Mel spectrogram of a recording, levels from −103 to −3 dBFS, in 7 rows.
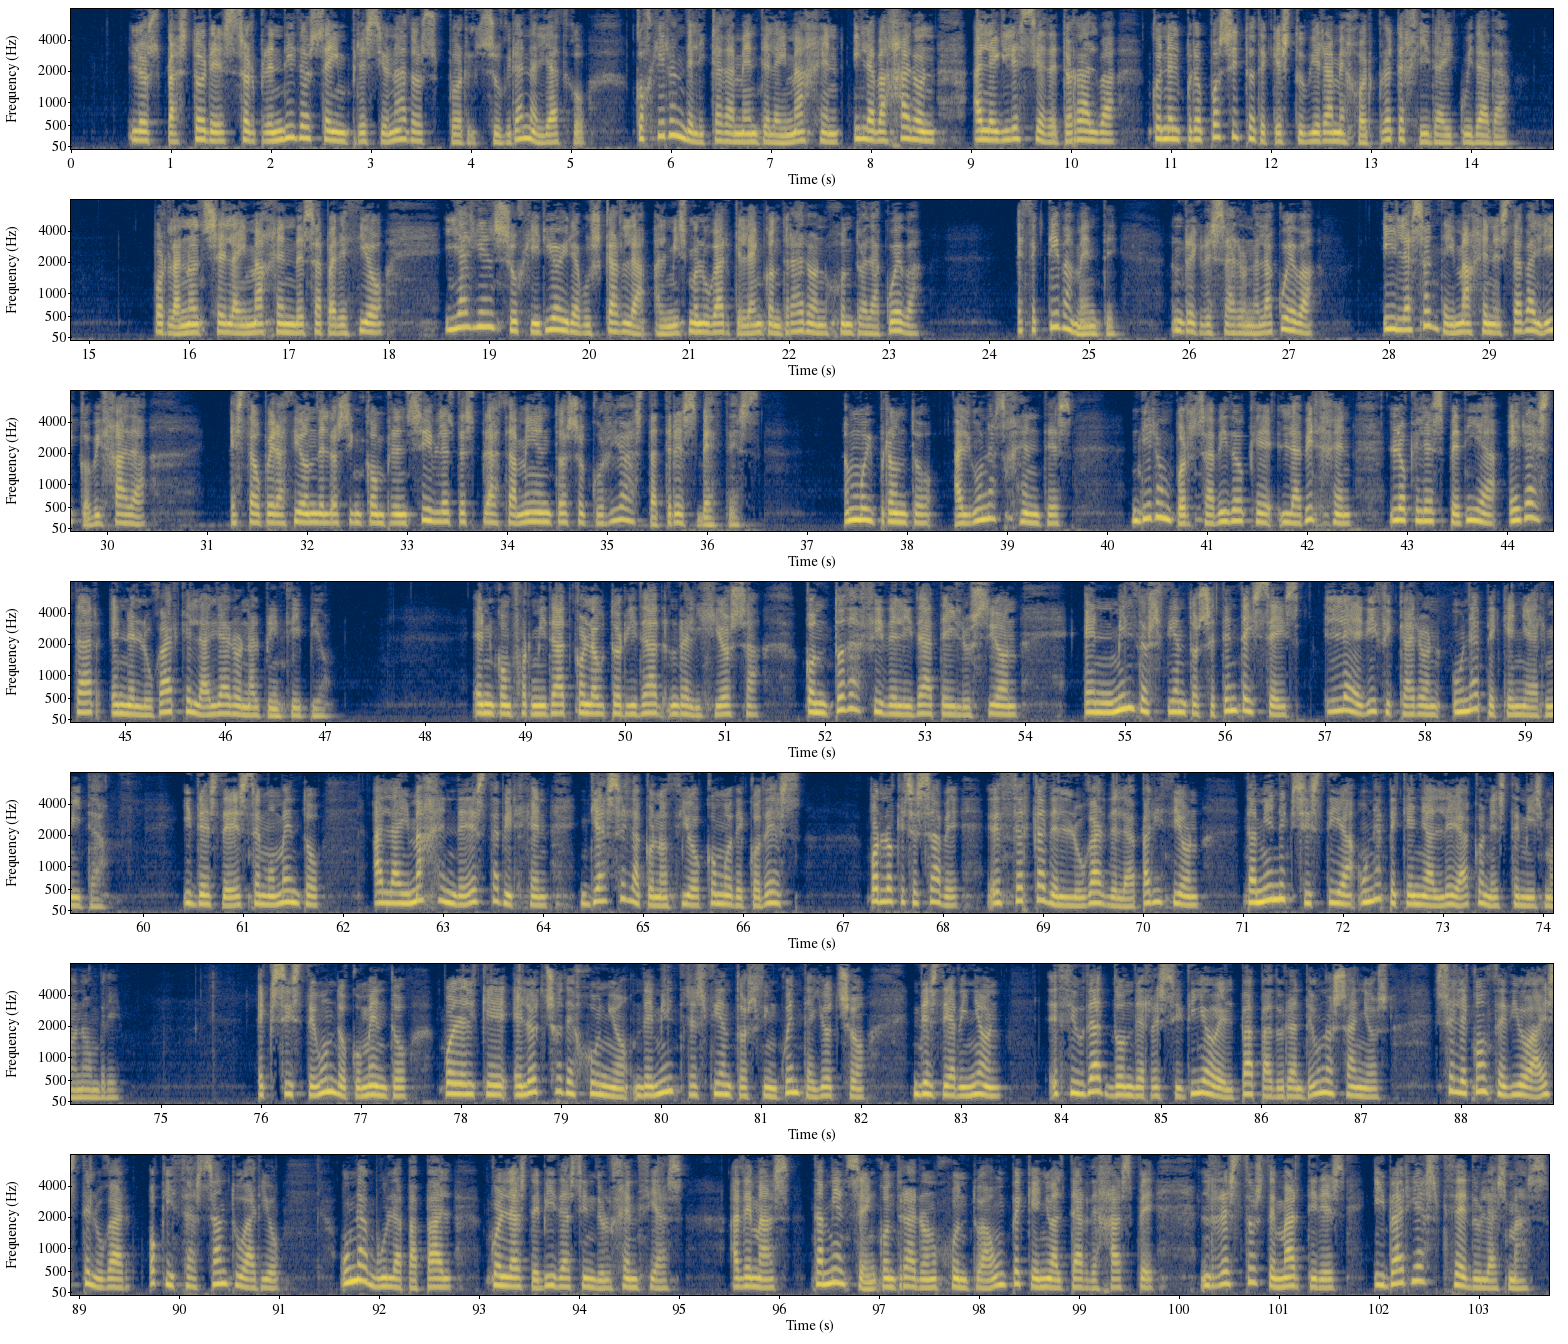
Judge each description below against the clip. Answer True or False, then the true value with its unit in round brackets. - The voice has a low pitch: False (190 Hz)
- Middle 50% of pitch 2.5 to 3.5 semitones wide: False (4.2 semitones)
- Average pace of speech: False (120 wpm)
